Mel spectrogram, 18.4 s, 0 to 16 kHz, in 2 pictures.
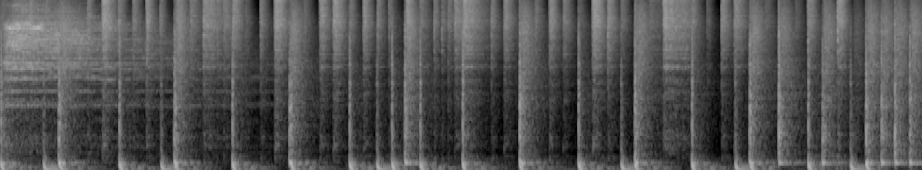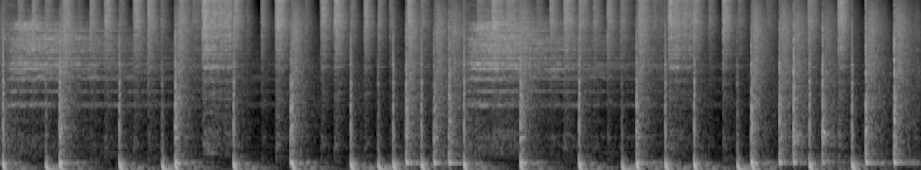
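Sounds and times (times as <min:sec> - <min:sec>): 
parallel kick drum: 0:00.0 - 0:17.9.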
